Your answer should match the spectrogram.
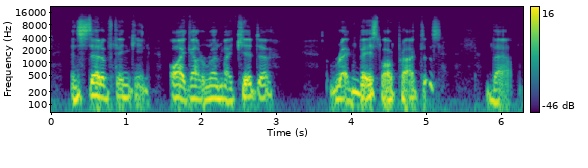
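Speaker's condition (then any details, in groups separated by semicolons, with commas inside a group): ALS; needs voice rest during conversation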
